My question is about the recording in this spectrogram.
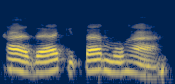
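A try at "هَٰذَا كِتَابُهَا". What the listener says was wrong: Kitabuha, ya bukan muha ya. Ada kitabuha.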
